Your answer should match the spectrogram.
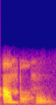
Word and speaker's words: humble: Some the H is silent. Not a lot of y'all not humble.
